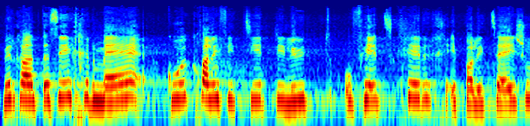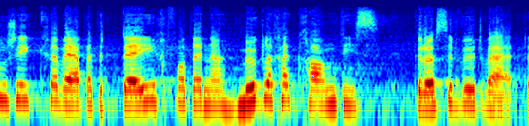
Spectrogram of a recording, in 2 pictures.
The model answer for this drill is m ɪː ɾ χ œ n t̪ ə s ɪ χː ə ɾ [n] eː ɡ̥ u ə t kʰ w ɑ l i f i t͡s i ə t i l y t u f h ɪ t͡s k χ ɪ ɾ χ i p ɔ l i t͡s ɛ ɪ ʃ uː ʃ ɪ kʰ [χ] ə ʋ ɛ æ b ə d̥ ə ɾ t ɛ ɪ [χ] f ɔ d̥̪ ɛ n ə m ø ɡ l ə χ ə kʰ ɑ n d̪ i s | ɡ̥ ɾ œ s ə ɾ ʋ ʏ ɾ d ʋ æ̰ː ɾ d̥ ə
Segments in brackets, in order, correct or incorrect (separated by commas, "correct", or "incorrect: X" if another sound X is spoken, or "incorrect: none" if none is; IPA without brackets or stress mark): incorrect: m, correct, correct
